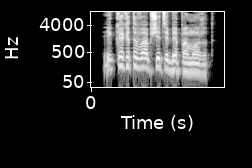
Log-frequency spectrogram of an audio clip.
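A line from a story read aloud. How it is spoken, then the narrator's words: Laughing. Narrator (Russian): смеялся Ярван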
